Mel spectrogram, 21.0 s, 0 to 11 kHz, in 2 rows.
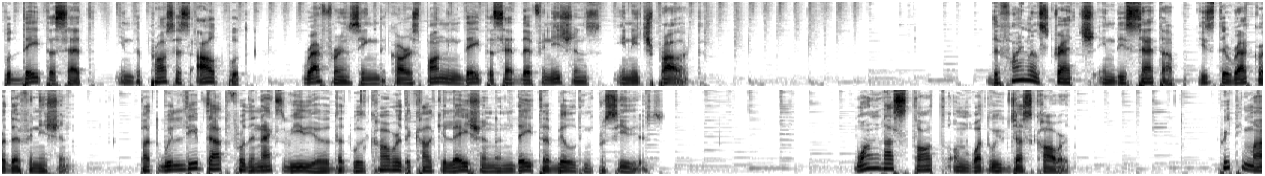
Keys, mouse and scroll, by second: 4.6-8.0 drag, 8.3-14.7 drag, 14.9-17.1 drag, 18.2-21.0 drag.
